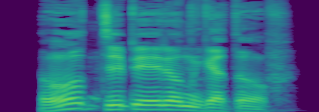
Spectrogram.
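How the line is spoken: Amused snort. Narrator (Russian): хмыкнул он

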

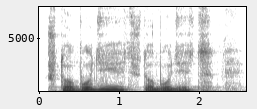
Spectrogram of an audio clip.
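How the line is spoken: Anguished mutter. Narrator (Russian): Он с тоской пробормотал

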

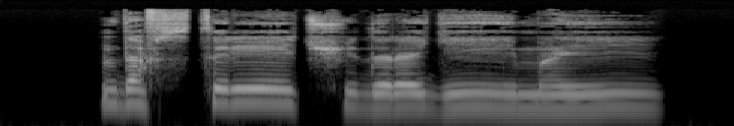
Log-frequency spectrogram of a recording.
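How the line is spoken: Sepulchral breathy voice. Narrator (Russian): за могильным голосом выдохнула Трелони

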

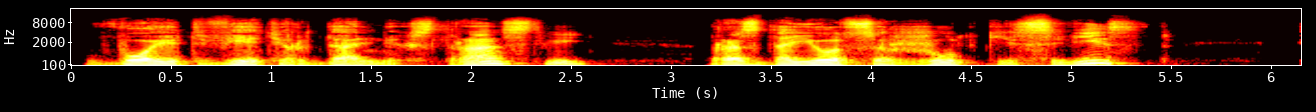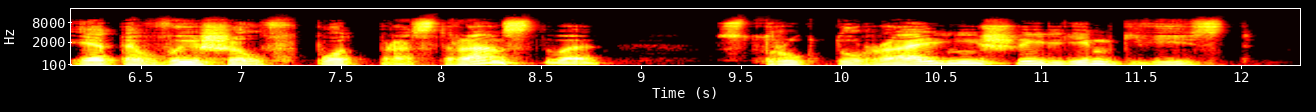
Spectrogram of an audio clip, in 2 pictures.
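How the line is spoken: Sung in chest voice. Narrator (Russian): Вадим грудным голосом пропел

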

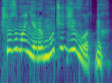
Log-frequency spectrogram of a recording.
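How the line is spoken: Parrot screeching. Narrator (Russian): Попугай заорал

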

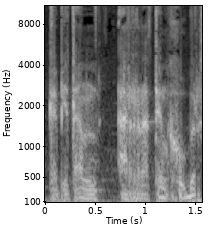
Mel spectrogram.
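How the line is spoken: Clipped, curt. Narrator (Russian): сказал Гитлер отрывисто

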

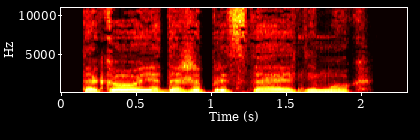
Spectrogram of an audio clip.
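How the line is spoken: Sad, upset. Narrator (Russian): грустно произнес комбат, расстроенно

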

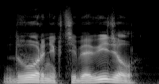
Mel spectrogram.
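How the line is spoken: Gloomy. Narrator (Russian): мрачно спросил Гай

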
